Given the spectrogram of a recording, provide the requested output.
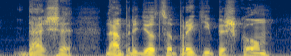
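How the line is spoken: Whisper. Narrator (Russian): почему-то прошептала Таша

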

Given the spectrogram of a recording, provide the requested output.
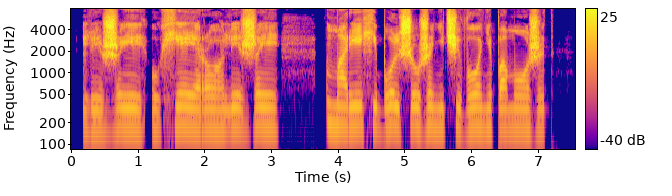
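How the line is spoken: Strange unnatural voice. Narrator (Russian): невидимый хозяин этой руки говорил ему странным, ненастоящим, неестественным голосом

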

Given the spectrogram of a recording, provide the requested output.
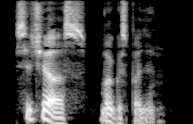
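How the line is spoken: Calm reply, officer. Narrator (Russian): спокойно ответил штабс-ротмистер

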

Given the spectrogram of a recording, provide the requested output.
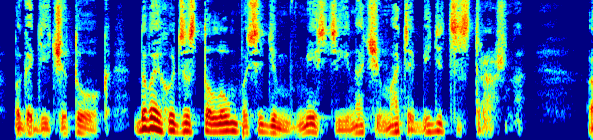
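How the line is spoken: Pleading whisper. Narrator (Russian): сын просительно шепнул на ухо

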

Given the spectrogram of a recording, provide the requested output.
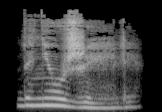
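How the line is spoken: Drawl. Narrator (Russian): протянула я

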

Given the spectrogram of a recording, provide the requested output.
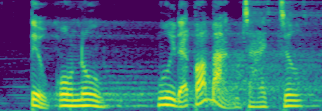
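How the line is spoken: Group laughing loudly. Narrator (Vietnamese): Bọn Hứa Đại Tráng cười lớn

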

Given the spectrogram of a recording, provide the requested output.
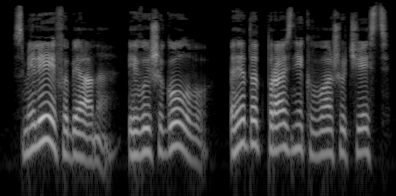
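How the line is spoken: Calm. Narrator (Russian): спокойно сказал Чейз

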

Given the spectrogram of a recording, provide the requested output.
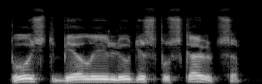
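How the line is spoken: Plain. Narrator (Russian): сказал он

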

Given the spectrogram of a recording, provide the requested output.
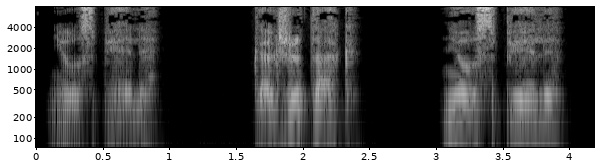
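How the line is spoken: Quiet whisper. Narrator (Russian): поручик стоял на коленях, устремив взгляд в бесконечность, и тихо шептал

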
